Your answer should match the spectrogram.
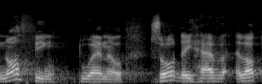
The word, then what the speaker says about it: Enel: Enel is, I think, in Italian we pronunciate it Enel.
